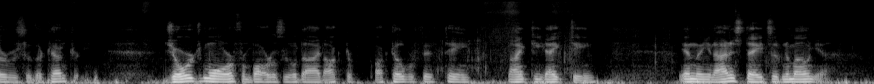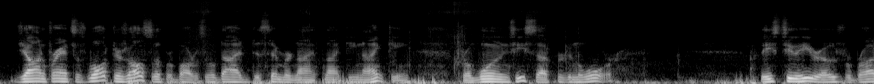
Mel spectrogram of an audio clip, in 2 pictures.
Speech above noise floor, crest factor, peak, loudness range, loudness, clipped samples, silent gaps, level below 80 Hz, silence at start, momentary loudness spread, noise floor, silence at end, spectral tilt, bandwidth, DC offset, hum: 25 dB; 18 dB; 0 dBFS; 5 LU; -20 LUFS; under 0.1%; none; -36 dBFS; 0 s; 19 LU; -44 dBFS; 0 s; -9.5 dB/octave; 8.2 kHz; under 0.1%; none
